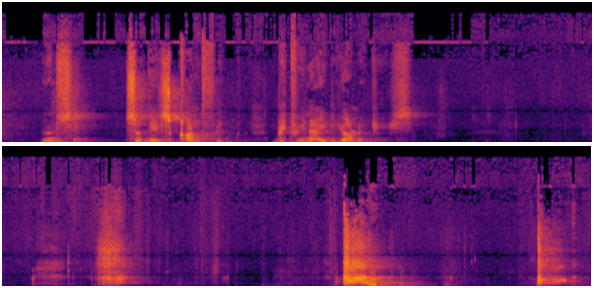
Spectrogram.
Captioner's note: coughs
